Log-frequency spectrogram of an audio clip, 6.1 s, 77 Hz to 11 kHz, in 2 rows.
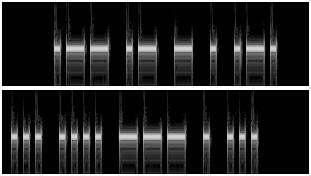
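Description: Morse code sent at about 20 words per minute: a steady mid-pitched beep keyed into quick dots and longer dashes, grouped into letters with brief pauses, no voices.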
